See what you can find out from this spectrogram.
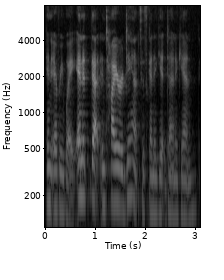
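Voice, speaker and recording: A woman's voice: deep voice, fast. A woman in her sixties hosting a podcast, chatting casually and telling anecdotes. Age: 60s. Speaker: podcast host. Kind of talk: casual interview chat.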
